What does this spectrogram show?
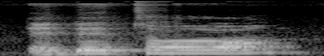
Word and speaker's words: debtor: who is a debtor editor is anybody who is indebted to the business now most people mistake this word for digital it's not baby talk it is better that b is silent editor is anybody who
